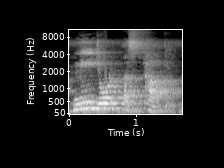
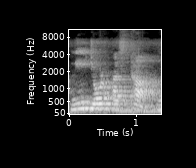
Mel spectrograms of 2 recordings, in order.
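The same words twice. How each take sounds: First: नी जोड़ अस्था said slowly, each part apart; slow, split word. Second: Said in the usual way. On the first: Shown as a demonstration. Teacher slowly splitting नी जोड़ अस्था for the class. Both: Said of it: "उदाहरण निष्ठा".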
